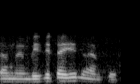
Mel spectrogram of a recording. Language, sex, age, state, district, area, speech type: Telugu, male, 30-45, Andhra Pradesh, N T Rama Rao, urban, conversation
